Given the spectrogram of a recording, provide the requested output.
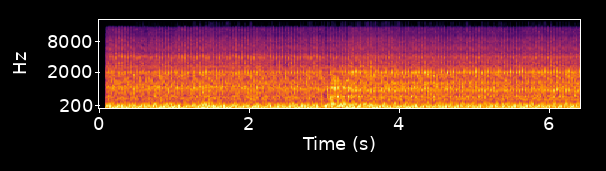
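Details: Mercedes OM646 diesel idling cold with an uneven, knocking clatter; a faulty EGR valve causes the rough idle only until coolant reaches 60 °C.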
